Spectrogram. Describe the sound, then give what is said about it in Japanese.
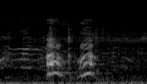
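A dog lets out two quick, bright, cheerful barks about a third of a second apart, happily greeting a young woman, fairly soft, with quiet background before and after. “ミノティが嬉しそうに声をかけ”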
